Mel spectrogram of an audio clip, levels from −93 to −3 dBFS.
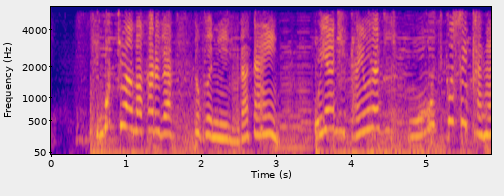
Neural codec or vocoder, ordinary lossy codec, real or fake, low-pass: codec, 44.1 kHz, 1.7 kbps, Pupu-Codec; none; fake; 5.4 kHz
